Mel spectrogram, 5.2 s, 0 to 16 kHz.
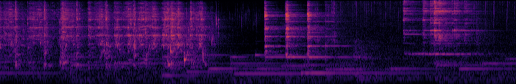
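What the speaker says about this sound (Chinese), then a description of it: "当红糖水放凉到30度左右的时候，倒入酵母，搅拌均匀。" A spoon stirs yeast into cooled brown sugar water in a glass bowl, bright repeated clinks and ringing taps against the glass, close and fairly quiet, no talking.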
